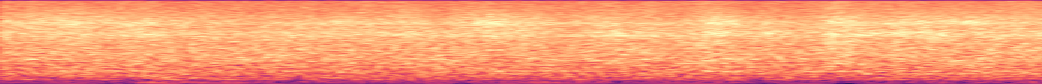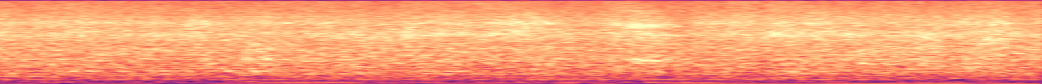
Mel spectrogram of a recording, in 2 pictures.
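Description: Steady hiss of background noise, with a few faint scratches of chalk on a blackboard as a fraction is written.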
